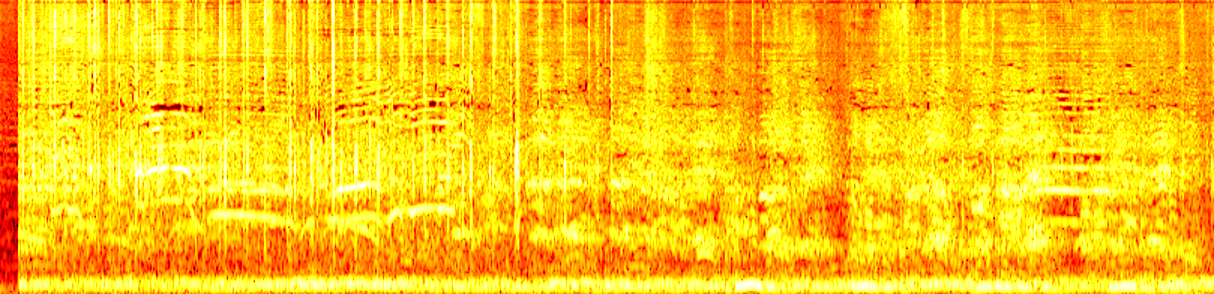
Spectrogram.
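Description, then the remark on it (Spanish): A packed crowd at the Mallorca stadium roars and cheers for Mallorca, celebrating the team reaching the Copa del Rey final after beating Real Sociedad on penalties. It is a dense, sustained wall of voices, with chants and shouts rising over the steady din for the whole stretch. “Escuchamos parte del ambiente que se vivió ahí en el estadio de Mallorca.”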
